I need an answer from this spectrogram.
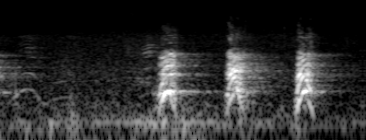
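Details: German Shepherd dog barking three times in short, harsh bursts about two-thirds of a second apart after a quiet start with faint voices; each bark is loud and rough with a falling tail.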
